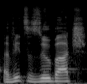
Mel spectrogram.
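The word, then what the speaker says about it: Ivica Zubac: been crushing it uh aita zubach I can say his name now shout out to Brett who helped me a long long time ago I'll never forget that because it rhymes with pizza uh he's been crushing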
